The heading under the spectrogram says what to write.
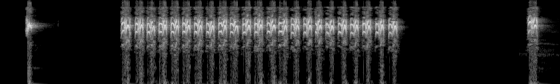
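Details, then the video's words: Female ruby-cheeked sunbird calling a male: one sharp chip, then a fast, even rattle of high ticking notes for almost three seconds, closing with another single chip. "SUARA SOGOK ONTONG BETINA GACOR MEMANGGIL JANTAN"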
